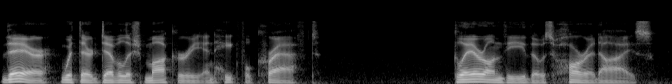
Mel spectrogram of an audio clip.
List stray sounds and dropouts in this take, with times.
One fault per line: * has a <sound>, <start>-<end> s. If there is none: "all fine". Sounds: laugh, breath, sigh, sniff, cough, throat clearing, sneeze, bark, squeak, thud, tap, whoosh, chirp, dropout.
all fine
